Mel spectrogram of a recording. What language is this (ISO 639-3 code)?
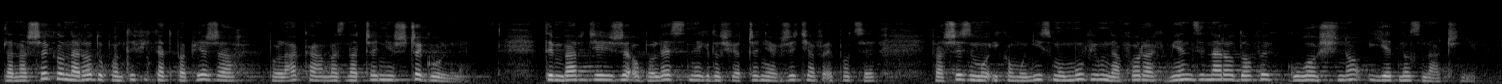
pol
